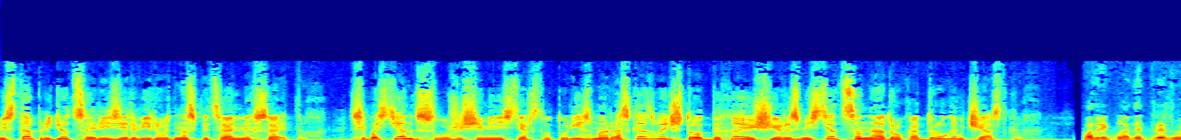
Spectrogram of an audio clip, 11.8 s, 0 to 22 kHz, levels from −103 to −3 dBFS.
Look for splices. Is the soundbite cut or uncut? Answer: cut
